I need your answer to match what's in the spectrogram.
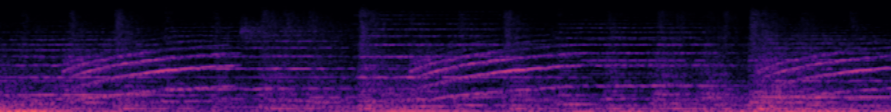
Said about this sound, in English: I really like episodes where there are alarms. Red alert. All hands stand to battle stations.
